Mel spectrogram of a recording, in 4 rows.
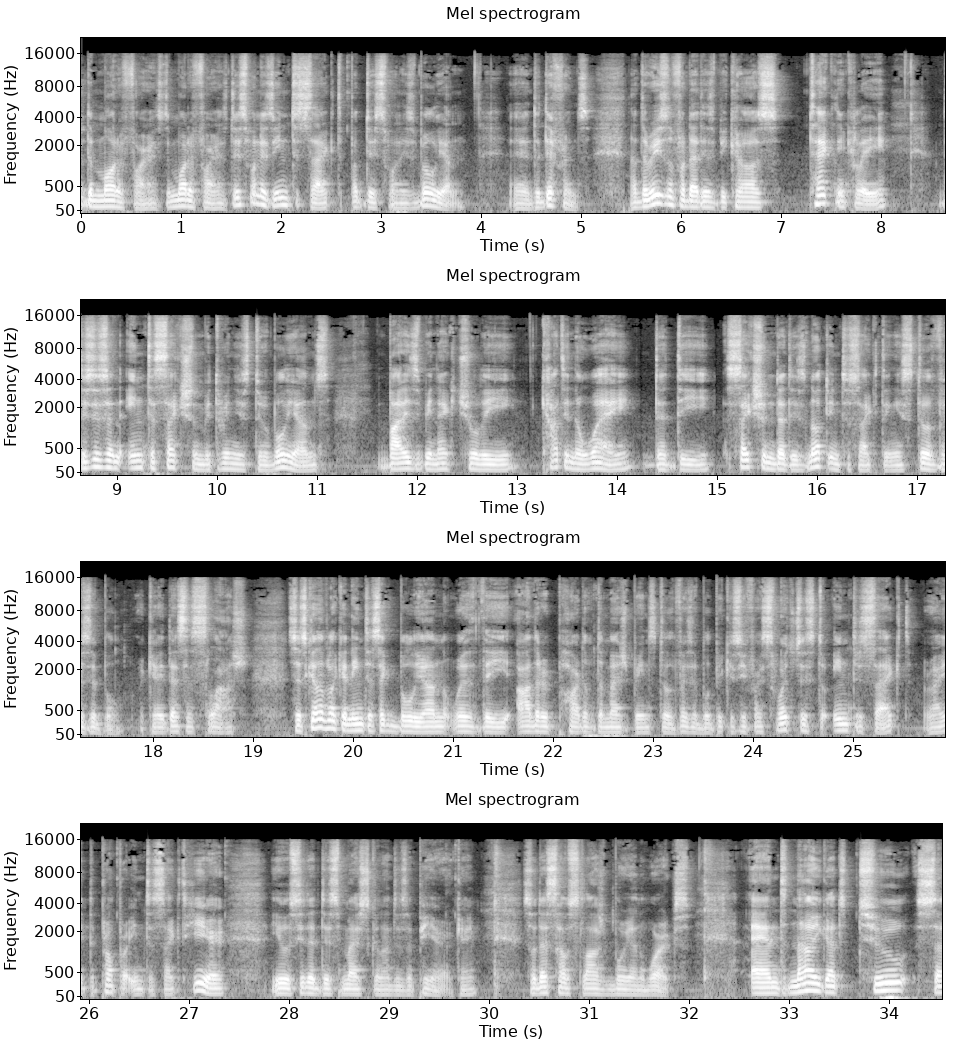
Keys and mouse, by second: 0.1 click, 0.2-2.4 middle drag, 2.4 click, 2.6-7.1 middle drag, 7.1 click, 7.2-16.4 middle drag, 16.6-21.5 middle drag, 21.6-24.0 middle drag, 24.1 middle click, 24.6-27.1 drag, 27.3-28.2 drag, 28.4-29.4 drag, 29.6-30.6 drag, 30.7-33.0 drag, 33.0-34.3 middle drag, 34.4-34.5 middle drag.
